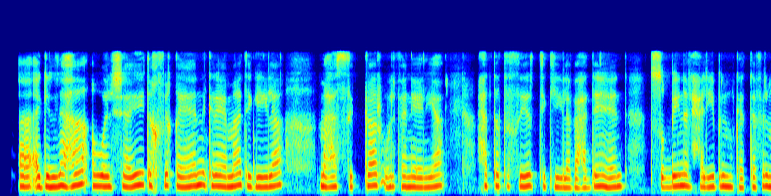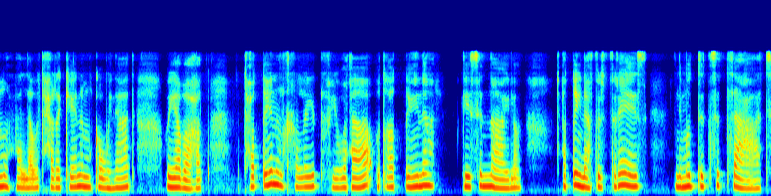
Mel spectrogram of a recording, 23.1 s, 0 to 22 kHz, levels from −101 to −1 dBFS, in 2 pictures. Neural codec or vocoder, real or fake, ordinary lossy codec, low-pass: none; real; none; 7.2 kHz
